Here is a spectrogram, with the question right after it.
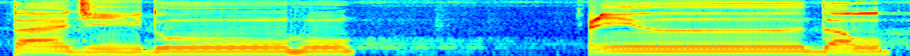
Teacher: Huruf nun sukun bertemu da, maka nun sukunnya melebur masuk ke huruf da. Kita baca dengung dan samar. Dengungnya kita tahan 2 sampai 3 harokat.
